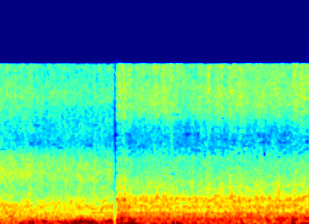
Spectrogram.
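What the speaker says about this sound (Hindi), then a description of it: "तो ऊपर हिमालय से पानी आ रहा है" Glacial meltwater from the Himalaya rushes down from the Pindari Glacier in a steady, loud, dense broadband roar that stays constant throughout, with a brief dip partway through and some wind on the microphone.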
